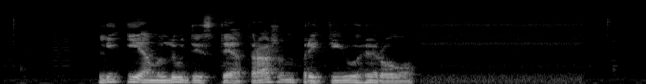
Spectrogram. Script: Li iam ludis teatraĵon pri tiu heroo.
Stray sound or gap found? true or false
false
